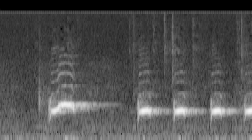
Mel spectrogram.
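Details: Bangkok-type zebra dove cooing: a rising whistled opening note, a pause, then four short, clipped, mellow coos in quick succession on one steady pitch, in a quiet setting.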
